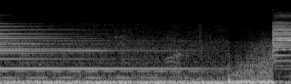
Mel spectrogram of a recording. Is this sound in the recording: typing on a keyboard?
no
